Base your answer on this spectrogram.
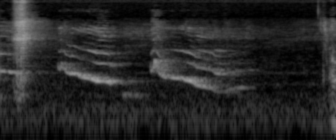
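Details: Shih Tzu and Yorkshire Terrier mix dog whimpering while being bathed: two long high whines, each sliding downward in pitch with bright harmonics, bracketed by short sharp noises.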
